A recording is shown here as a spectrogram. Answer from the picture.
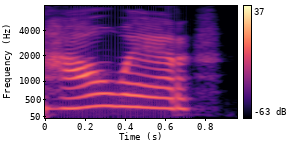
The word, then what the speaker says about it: hour: Yang kedua, ada kata hour yang berarti jam. Nah, bacanya itu bukan hour ataupun hour, tapi yang benar itu bacanya hour, hour, hour. Once again, huruf hanya nggak perlu dibaca.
